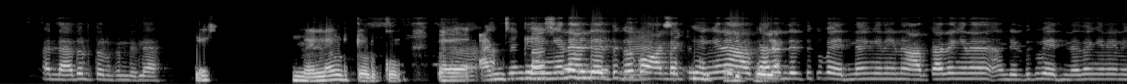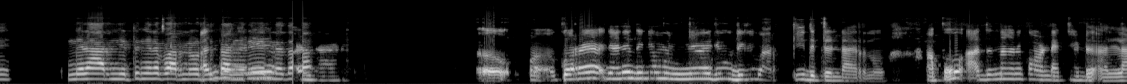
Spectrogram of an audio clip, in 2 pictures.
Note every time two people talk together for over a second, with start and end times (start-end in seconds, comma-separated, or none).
6.3-7.8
